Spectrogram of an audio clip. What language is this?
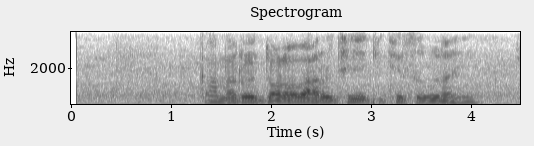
Odia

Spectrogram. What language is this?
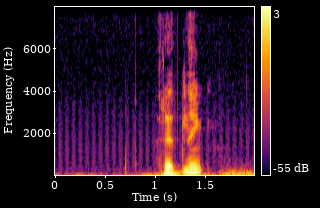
Norwegian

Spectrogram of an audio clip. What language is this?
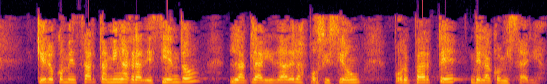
Spanish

